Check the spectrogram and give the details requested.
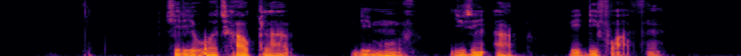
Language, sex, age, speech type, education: Nigerian Pidgin, male, 15-29, spontaneous, tertiary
